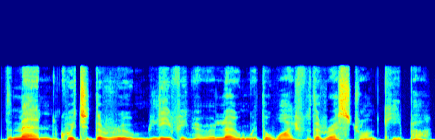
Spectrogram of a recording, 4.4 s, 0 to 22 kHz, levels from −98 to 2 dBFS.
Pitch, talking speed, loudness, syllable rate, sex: 115 Hz, 205 wpm, -20 LUFS, 5.2 syllables/s, female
